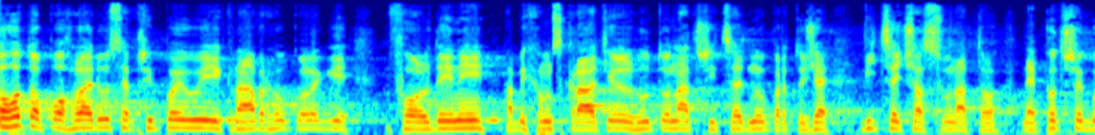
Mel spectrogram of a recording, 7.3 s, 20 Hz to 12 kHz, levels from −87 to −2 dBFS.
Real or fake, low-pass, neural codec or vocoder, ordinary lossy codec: real; 10.8 kHz; none; MP3, 48 kbps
